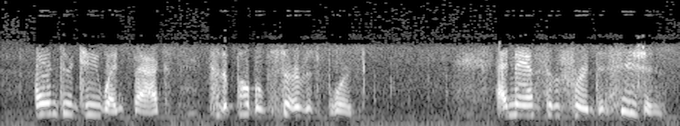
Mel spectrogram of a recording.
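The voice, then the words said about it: Coughing, voice with a cold. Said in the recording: “who's coughing in Vermont there ... I have a bad cold.”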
